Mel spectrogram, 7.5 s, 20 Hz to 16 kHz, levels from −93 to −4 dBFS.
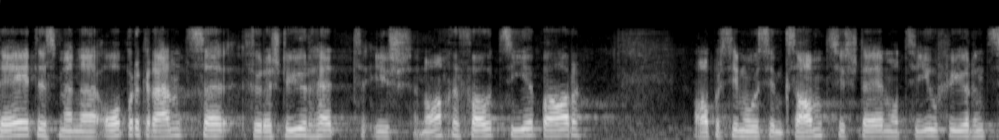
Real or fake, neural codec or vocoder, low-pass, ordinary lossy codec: fake; codec, 16 kHz, 8 kbps, FreqCodec, smaller model; 7.2 kHz; none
